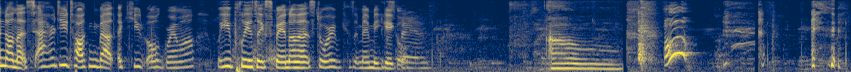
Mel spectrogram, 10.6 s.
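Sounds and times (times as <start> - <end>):
speech: 0.0 - 5.6, 6.8 - 7.8
person sneezing: 7.8 - 8.7
laughter: 9.0 - 10.6.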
